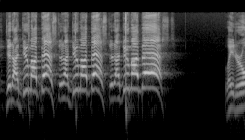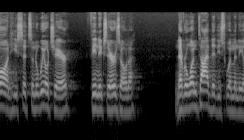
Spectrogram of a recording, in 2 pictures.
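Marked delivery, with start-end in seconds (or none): 0.1-3.4 very high, full-throated shout, rising to the last; yelling as loud as he can. Retold or imitated. Swimmer waking from sedation shouts at full force. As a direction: scream it with everything, desperate. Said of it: "he'd yell it as loud as he could".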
